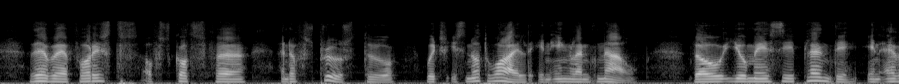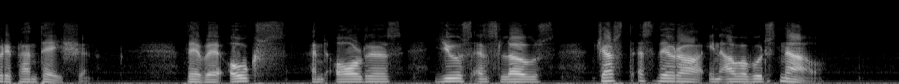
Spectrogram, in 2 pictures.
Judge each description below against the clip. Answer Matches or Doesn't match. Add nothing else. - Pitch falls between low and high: Doesn't match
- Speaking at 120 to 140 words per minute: Matches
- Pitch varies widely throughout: Doesn't match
